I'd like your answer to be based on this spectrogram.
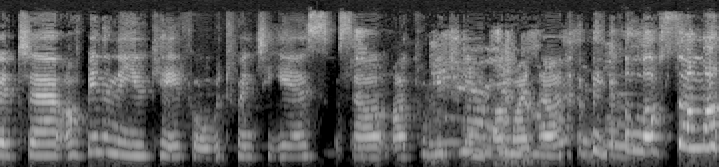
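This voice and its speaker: Speaking fairly quickly with hardly any pauses, a woman with a Russian accent uses a high pitch and lively intonation. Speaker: interpreter and association chair. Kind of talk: online interview. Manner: hesitant with many fillers.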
